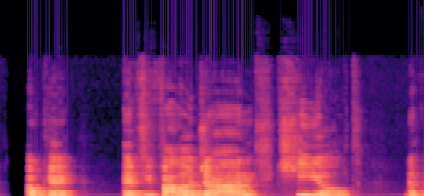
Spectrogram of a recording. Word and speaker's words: Heald: If you follow John Heald, then please don't say held.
